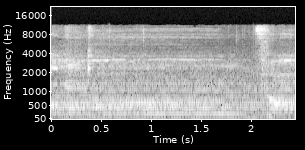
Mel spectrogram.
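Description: Live pop song: a male singer holding long notes into a handheld microphone over an instrumental backing track.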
